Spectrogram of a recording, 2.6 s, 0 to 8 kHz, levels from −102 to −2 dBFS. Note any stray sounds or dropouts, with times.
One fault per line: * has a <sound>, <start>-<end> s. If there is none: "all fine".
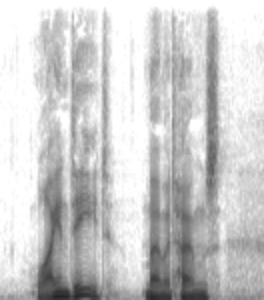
all fine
